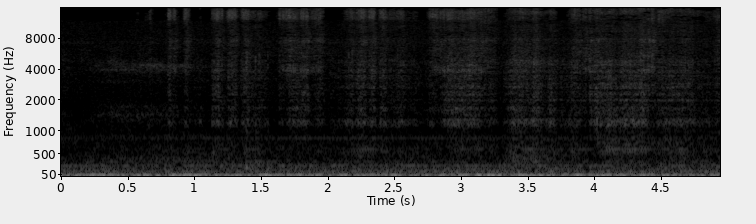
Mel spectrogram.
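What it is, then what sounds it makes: Pencil drawing on paper. A yellow graphite pencil makes short scratching and tapping strokes on a thin sheet of white paper lying flat on a wooden table and held down by the left hand. The quiet, papery scratches come in brief bursts over a steady low rumble.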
